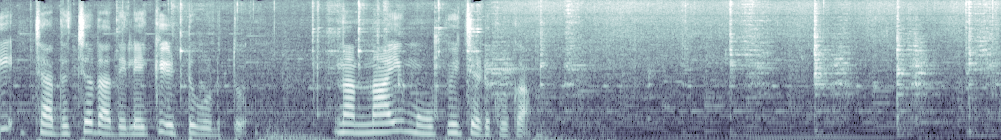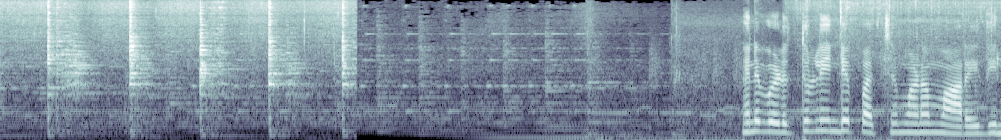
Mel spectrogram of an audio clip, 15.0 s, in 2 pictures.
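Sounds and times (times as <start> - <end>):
garlic sizzling in hot oil: 0.0 - 10.2, 13.4 - 15.0
metal ladle scraping a pan: 2.2 - 10.2.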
